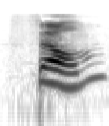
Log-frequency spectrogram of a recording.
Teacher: so we also do not like the combination L plus M one solution is to pronounce the L as W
